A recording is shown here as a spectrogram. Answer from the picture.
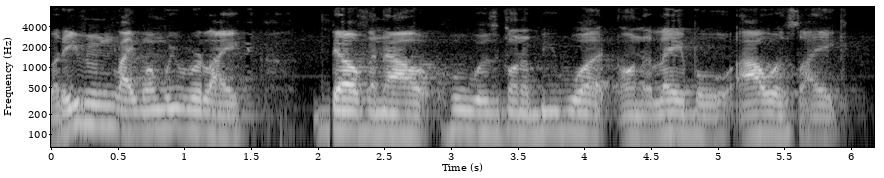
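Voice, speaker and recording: In an American accent, a man with a fairly low pitch speaks at a moderate pace in monotone, flat intonation, with audible room echo. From California. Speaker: rapper. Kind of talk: interview. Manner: halting.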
